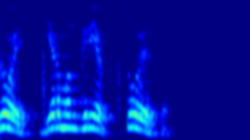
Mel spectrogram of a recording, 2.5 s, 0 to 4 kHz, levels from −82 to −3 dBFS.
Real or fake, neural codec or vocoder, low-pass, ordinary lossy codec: real; none; 3.6 kHz; AAC, 24 kbps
